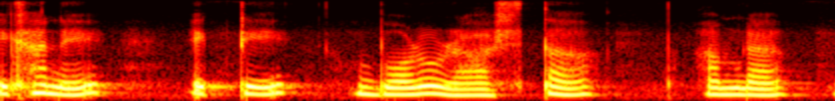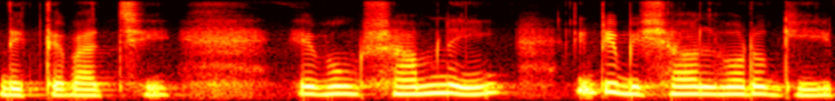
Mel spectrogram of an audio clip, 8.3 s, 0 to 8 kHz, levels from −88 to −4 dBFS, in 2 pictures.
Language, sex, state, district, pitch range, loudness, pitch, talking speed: Bengali, female, West Bengal, Paschim Medinipur, 195-230 Hz, -13 LUFS, 215 Hz, 100 wpm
